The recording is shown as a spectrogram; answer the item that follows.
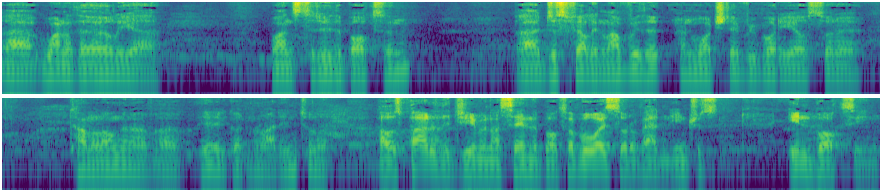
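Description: Amid noticeable background noise, a man with a fairly low pitch talks at a very fast pace, with fairly even intonation and long, frequent pauses. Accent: Australian. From Batemans Bay, New South Wales South Coast. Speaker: boxing trainer. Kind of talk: interview monologue.

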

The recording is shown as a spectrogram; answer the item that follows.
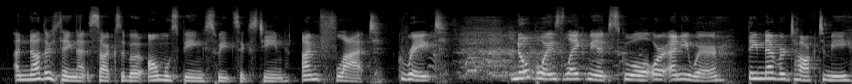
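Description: A woman talks at a moderate pace. She has an unremarkable speaking voice. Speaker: guest reader. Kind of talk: reading aloud. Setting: stage with audience.

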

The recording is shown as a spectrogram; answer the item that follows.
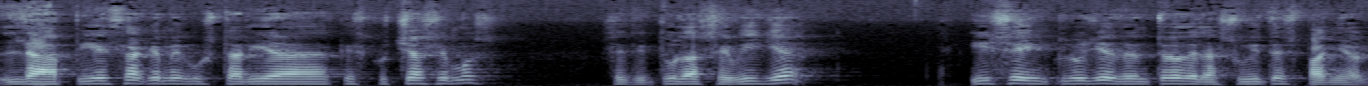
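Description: Speaking at a moderate pace, a man uses a normal speaking voice with a fairly low pitch and fairly even intonation. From Seville, southern Spain. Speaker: listener contributor. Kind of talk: recorded message.

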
